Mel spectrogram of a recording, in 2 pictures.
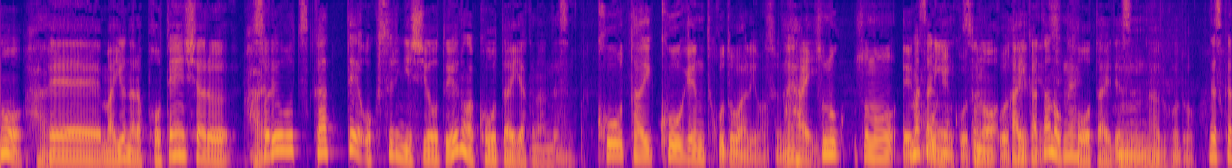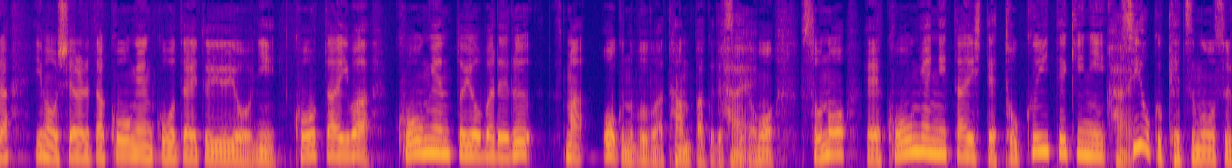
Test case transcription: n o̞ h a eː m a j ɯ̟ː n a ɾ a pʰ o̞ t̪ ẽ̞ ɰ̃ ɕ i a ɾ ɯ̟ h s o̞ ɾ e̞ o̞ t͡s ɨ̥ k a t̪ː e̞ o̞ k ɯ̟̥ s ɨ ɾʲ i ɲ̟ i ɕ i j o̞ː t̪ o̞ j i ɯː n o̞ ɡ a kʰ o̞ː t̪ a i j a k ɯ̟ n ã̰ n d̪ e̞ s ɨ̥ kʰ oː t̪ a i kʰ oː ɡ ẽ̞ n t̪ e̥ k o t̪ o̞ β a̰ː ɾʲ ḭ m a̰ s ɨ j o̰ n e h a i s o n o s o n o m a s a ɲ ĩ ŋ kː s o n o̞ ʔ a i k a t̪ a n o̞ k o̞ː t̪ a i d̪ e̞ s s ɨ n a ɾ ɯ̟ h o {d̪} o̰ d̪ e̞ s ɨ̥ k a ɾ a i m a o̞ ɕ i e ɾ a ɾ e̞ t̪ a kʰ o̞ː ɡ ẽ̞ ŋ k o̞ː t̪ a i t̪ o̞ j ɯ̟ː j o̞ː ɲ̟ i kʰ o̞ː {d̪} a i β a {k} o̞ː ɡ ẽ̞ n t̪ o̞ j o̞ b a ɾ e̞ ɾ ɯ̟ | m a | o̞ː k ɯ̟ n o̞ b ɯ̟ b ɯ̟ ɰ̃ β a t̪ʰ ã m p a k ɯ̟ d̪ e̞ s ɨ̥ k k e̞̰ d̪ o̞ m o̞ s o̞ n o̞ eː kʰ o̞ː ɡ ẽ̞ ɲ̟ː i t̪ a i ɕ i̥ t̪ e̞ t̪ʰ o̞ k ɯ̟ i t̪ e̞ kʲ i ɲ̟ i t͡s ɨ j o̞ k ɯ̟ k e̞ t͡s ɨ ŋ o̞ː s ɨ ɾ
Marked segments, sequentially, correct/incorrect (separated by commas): correct, incorrect, incorrect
